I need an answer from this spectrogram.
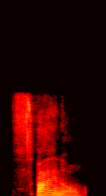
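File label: "spinal", British English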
